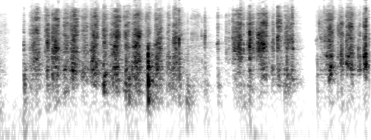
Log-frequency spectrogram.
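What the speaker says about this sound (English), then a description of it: "I'm going to roughly trim these out so we can start to colour them in" Scissors roughly trimming stamped card images for Christmas cardmaking, a steady rasping snip-and-rub texture in close bursts with brief pauses between cuts, no voices.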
